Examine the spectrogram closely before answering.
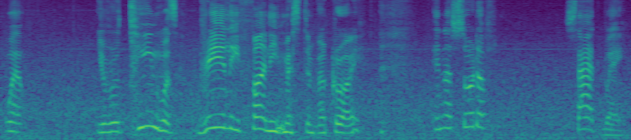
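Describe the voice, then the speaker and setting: A woman's voice: medium pitch, expressive, a little slow, background noise, close to an everyday voice. A woman playing an eager, cheeky young child in a radio drama. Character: eager, cheeky young child named Angel, breathless tagalong.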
